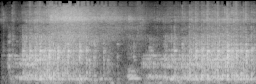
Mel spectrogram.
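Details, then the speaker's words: Single-needle sewing machine after three noise-reduction fixes, which earlier rattled loudly: smooth even whirr with a light steady stitch rhythm and no clatter, much quieter; normal sewing machine running. "നമ്മളീ ആദ്യത്തെ ടിപ്പും രണ്ടാമത്തെ ടിപ്പും മൂന്നാമത്തെ ടിപ്പും കൂടെ നോക്കിയപ്പോഴത്തേക്കും നമ്മുടെ മെഷീന്റെ sound ഭയങ്കരമായിട്ട് കുറഞ്ഞിട്ടുണ്ട്"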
